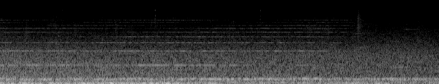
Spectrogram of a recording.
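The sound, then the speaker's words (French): A tram rolls along with a heavy, steady rumble and a thin electric whine humming above it, loud throughout and easing slightly toward the end. No one speaks. “Des trams, beaucoup, beaucoup, beaucoup de trams.”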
